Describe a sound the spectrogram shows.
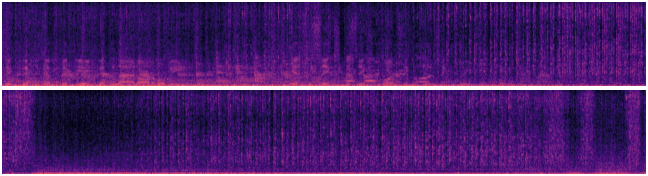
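An old car engine rumbles loudly and revs as it drives.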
